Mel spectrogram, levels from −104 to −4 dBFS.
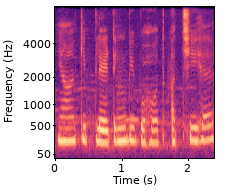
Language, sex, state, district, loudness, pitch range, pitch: Hindi, female, Rajasthan, Jaipur, -15 LUFS, 215-235 Hz, 230 Hz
